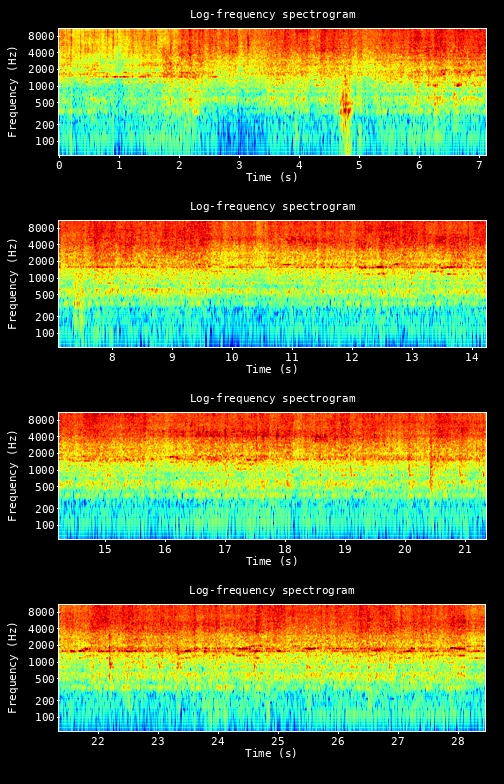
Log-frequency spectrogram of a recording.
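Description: Marinated chicken pieces frying in hot oil in a wok, a steady sizzle as they are stirred and spread with chopsticks. The sizzle grows louder about two seconds in.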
